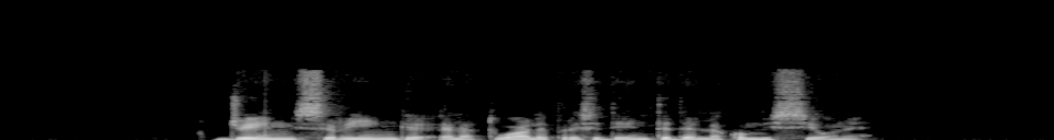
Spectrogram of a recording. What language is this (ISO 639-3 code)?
ita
